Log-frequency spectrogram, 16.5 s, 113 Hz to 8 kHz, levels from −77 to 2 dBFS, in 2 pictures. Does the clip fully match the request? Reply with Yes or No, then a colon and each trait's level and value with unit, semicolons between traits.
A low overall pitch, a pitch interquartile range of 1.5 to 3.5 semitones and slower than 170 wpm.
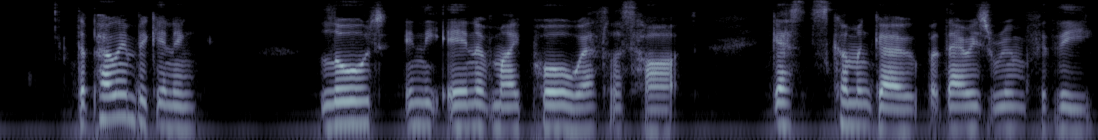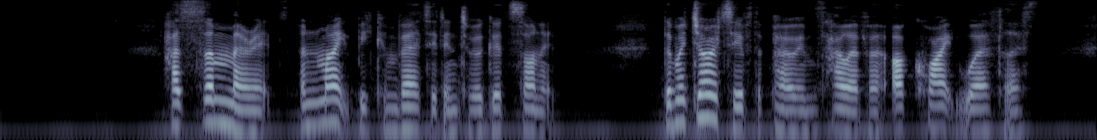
No: medium, 155 Hz; average, 2.7 semitones; average, 155 wpm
